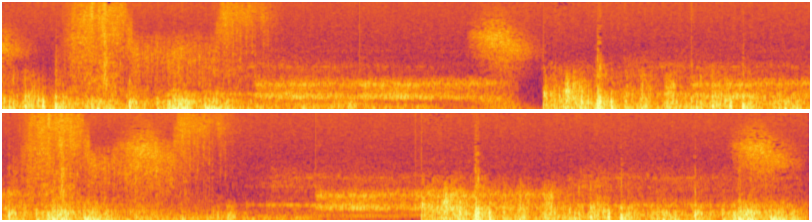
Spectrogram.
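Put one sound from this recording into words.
Spell blasts and magic effects whoosh and crackle in a battle.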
